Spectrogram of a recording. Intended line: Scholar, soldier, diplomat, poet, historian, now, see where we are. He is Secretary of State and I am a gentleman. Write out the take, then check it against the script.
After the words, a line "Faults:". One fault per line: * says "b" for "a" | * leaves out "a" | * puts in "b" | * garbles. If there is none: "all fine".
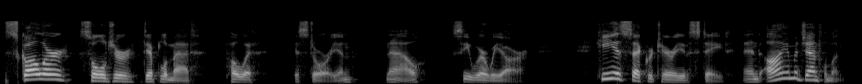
Scholar, soldier, diplomat, poet, historian, now, see where we are. He is Secretary of State and I am a gentleman.
Faults:
all fine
